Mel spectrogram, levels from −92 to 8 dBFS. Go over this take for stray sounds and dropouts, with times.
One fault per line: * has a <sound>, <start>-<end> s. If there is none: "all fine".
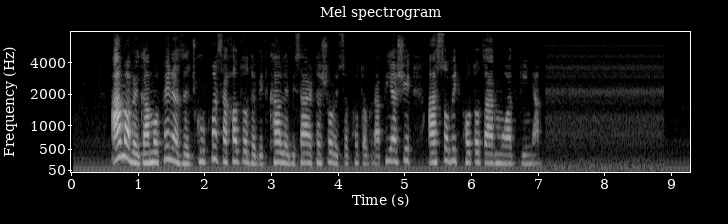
all fine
